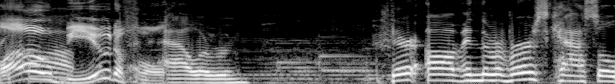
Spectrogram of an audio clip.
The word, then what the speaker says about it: Alraune: Oh, yeah, the Alarunes. Alraune is how you pronounce it. It's a German word.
